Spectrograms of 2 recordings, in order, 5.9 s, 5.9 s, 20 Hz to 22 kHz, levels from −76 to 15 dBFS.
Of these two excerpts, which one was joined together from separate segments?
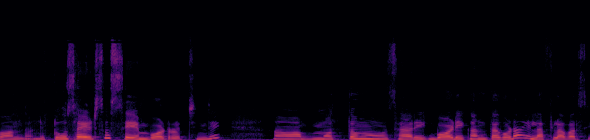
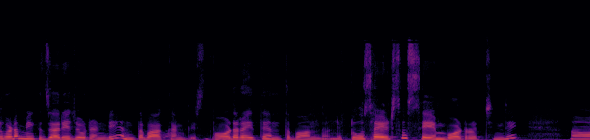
second; 1 cut; at 2.0 s

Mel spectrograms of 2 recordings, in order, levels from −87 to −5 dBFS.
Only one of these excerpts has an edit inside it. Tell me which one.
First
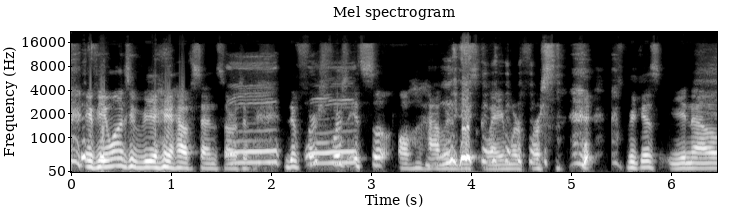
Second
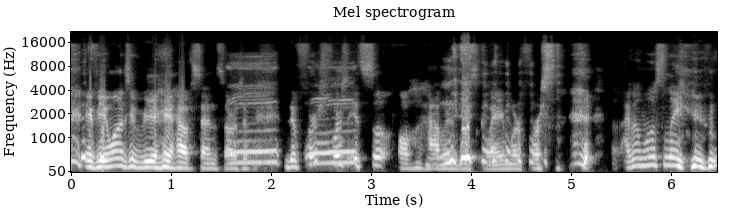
second; 1 cut; at 5.5 s

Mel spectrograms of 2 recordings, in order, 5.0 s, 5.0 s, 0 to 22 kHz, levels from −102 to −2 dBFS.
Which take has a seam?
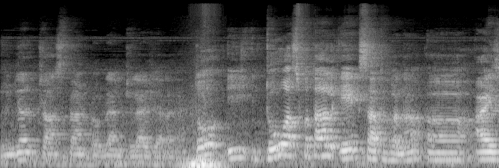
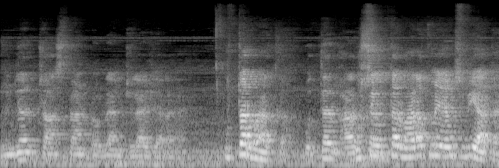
first; 1 cut; at 1.8 s

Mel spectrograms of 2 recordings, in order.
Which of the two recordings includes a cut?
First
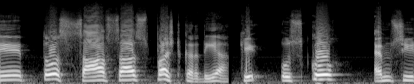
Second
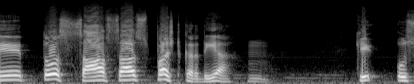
first; 1 cut; at 2.3 s

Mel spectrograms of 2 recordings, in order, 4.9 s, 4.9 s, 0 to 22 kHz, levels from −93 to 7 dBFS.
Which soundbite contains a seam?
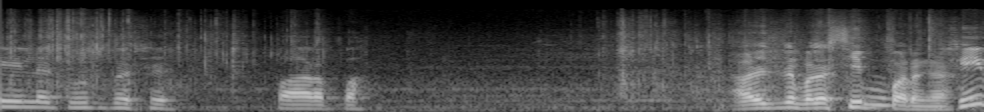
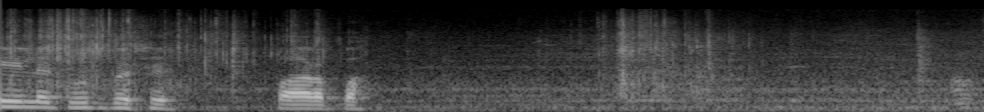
first; 1 cut; at 3.5 s

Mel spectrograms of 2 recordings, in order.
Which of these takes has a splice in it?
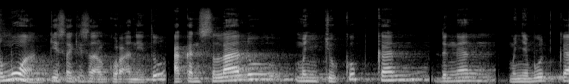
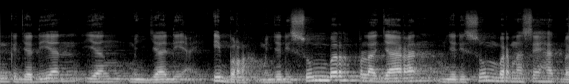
first; 2 cuts; at 1.7 s, 4.6 s

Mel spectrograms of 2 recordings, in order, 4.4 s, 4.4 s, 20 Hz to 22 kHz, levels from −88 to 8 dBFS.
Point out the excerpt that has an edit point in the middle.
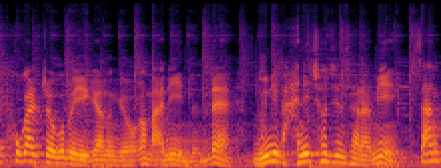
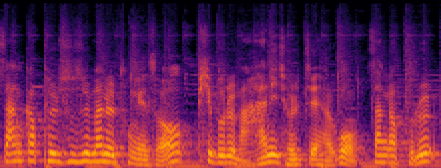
first; 1 cut; at 2.4 s

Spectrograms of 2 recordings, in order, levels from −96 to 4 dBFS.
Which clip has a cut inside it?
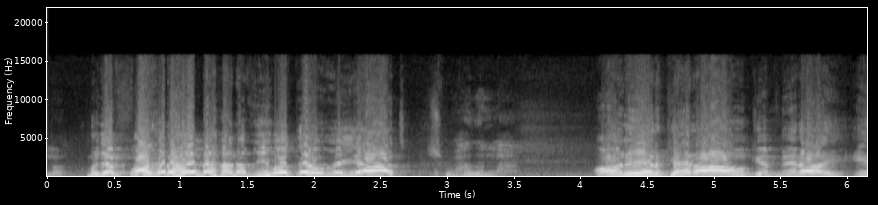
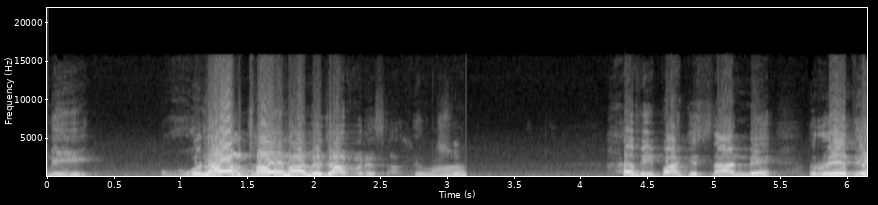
second; 1 cut; at 3.2 s

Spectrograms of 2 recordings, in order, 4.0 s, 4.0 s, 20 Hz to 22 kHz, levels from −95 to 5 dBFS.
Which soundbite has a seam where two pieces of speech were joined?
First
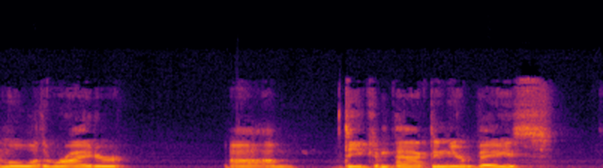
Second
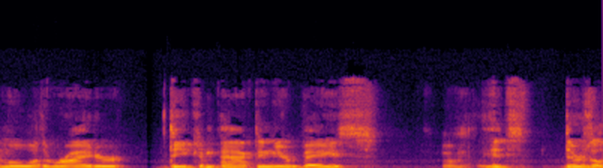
second; 1 cut; at 1.0 s

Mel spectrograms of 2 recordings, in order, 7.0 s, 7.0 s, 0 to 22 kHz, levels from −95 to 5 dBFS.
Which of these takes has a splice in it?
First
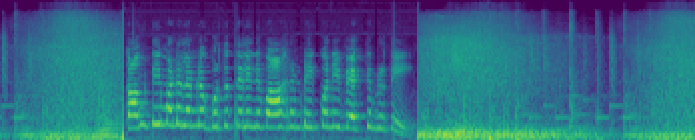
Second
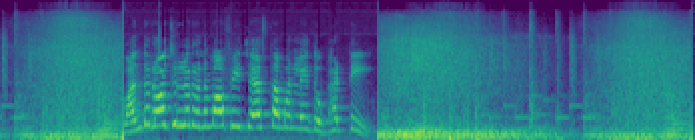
second; 1 cut; at 1.0 s

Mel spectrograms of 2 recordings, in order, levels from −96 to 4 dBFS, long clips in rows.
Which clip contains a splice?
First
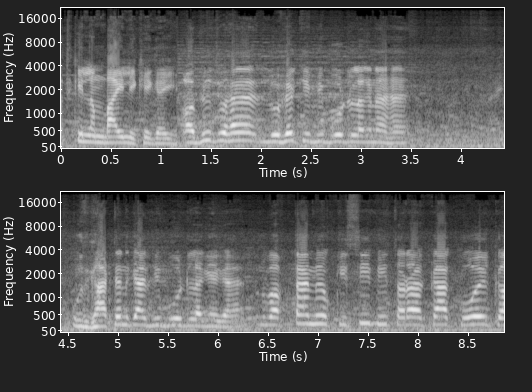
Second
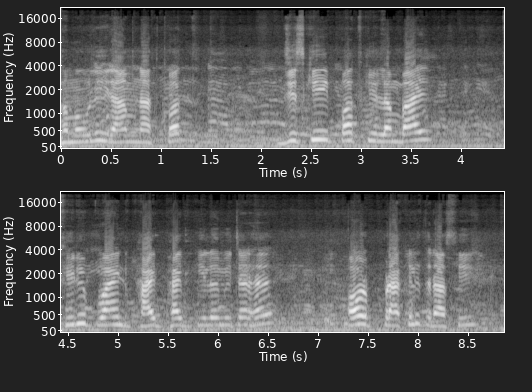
first; 2 cuts; at 1.1 s, 6.5 s

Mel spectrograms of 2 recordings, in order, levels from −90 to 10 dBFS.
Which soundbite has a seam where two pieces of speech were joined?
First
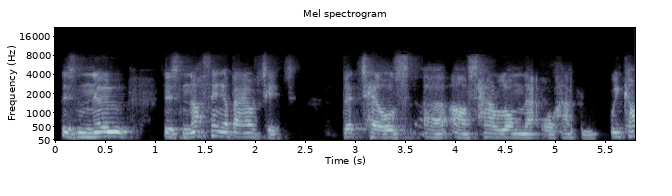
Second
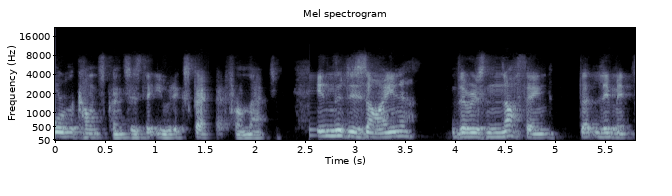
second; 1 cut; at 2.6 s

